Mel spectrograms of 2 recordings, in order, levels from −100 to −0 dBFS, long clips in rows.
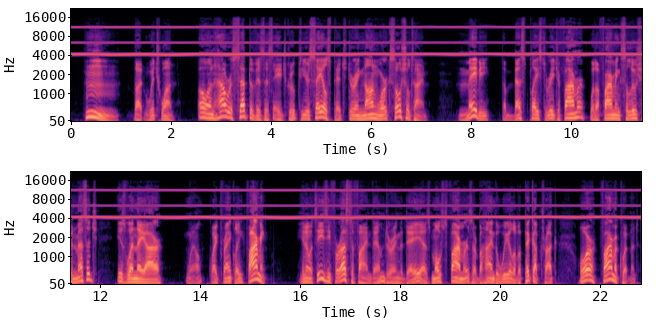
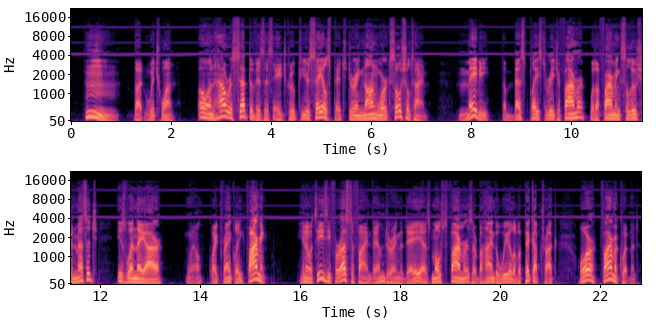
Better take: second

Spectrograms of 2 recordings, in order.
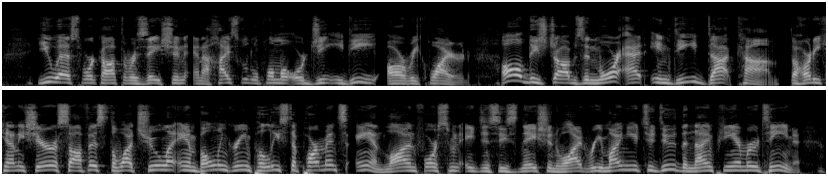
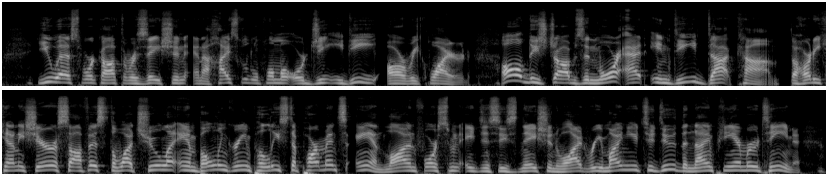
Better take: second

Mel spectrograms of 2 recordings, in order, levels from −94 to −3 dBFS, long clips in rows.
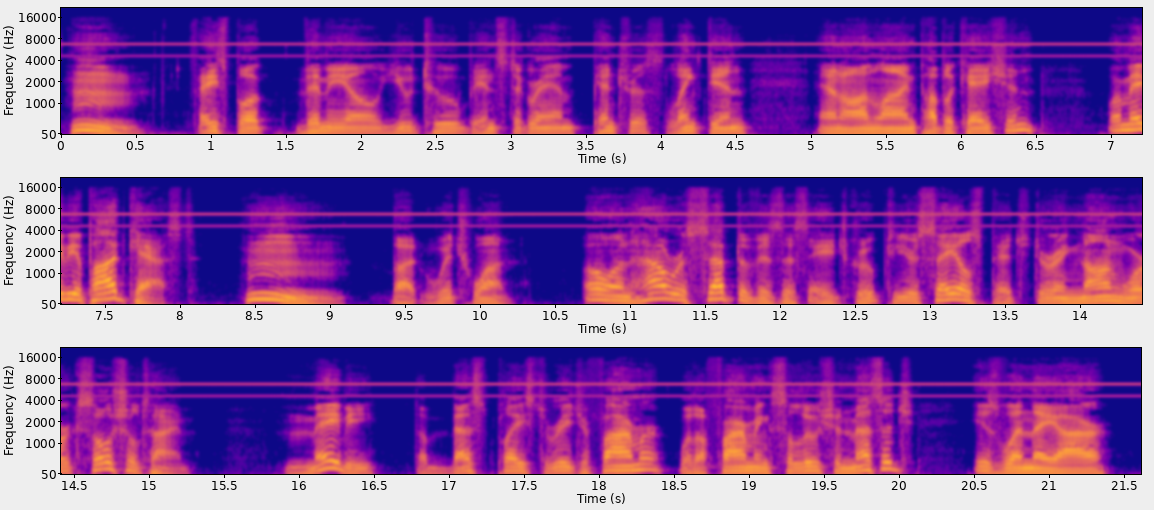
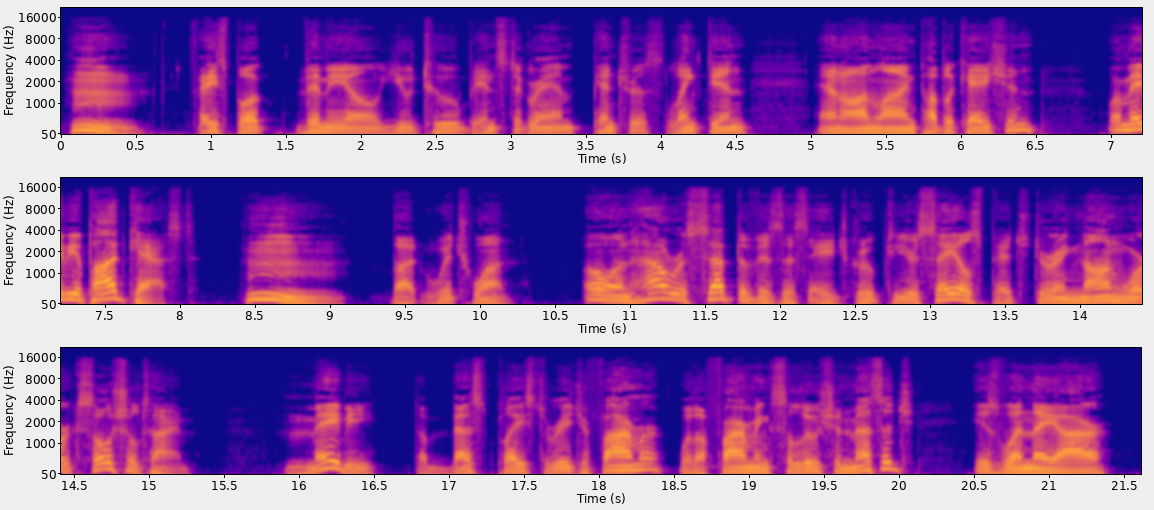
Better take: second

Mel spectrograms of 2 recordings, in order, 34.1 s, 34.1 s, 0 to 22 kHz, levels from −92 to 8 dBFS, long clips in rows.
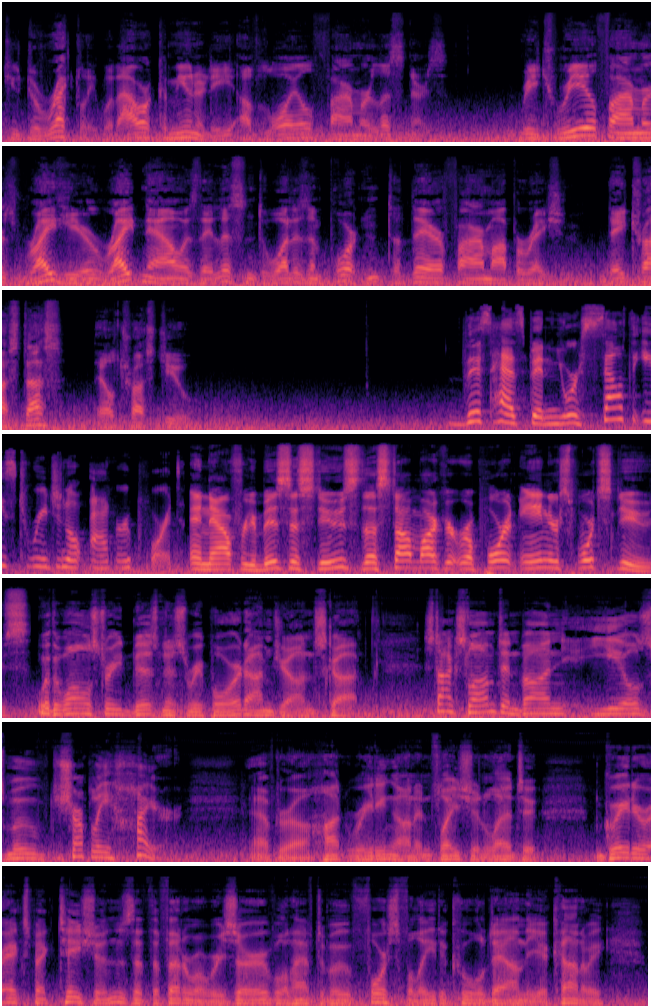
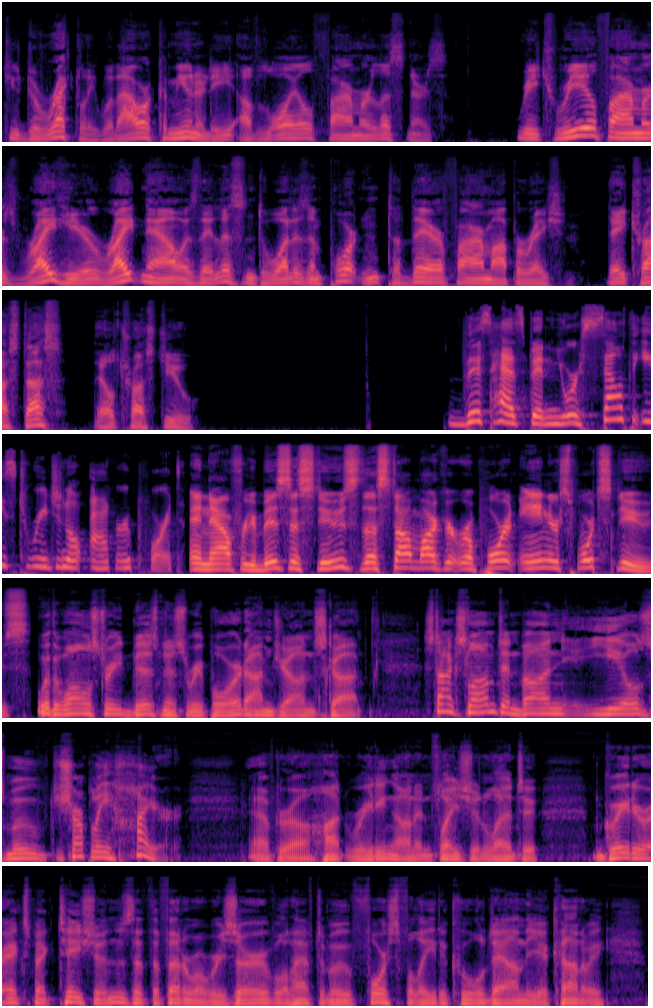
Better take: second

